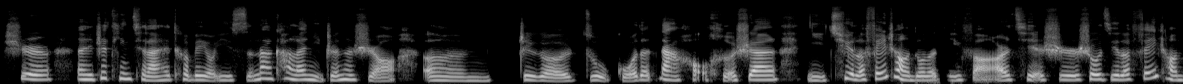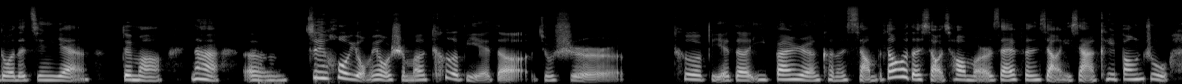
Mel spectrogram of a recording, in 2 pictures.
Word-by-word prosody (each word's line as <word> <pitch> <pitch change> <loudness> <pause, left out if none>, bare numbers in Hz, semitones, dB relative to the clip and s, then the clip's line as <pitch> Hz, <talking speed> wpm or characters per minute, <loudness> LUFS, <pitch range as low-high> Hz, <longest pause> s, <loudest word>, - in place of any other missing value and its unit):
是。 220 -2 +1 0.2
诶， 230 -1 +3
这 290 +7 0
听 260 -2 -1
起 225 -2 -3
来 180 0 +4
还 205 +1 -2
特 225 +2 -2
别 205 0 +2
有 180 -4 +1
意 195 0 -3
思。 195 -1 -7
那 265 +4 +3
看 260 -1 -1
来 215 0 +3
你 210 -5 0
真 200 +1 -1
的 225 -1 +3
是 220 - -1
哦， - - 0 0.3
嗯， 175 -2 -2 0.3
这 205 -2 +1
个 165 -2 +1
祖 190 -5 0
国 165 +1 -1
的 205 0 +1
大 220 -7 +4
好 205 - -4
河 - - -3
山， 210 +1 +6 0.3
你 180 -1 -3
去 245 +5 0
了 210 0 +3
非 260 +6 +1
常 230 - +5
多 190 0 +1
的 190 - +1
地 190 +2 -6
方， 205 - +1
而 200 - +5
且 210 0 -2
是 210 -1 +1
收 230 +1 +4
集 220 -1 -1
了 215 +1 +3
非 270 +8 -1
常 215 - 0
多 195 -2 +1
的 190 +1 -1
经 200 -1 -4
验， 195 +5 -1 0.3
对 215 - +4
吗？ 180 -3 0 0.3
那， 235 -6 +2 0.2
嗯， 195 0 -3 0.2
最 295 -2 +2
后 285 -2 +2
有 215 - +1
没 210 - -6
有 205 -2 +1
什 200 - 0
么 215 +2 -2
特 250 +2 -2
别 215 - -6
的 - - -2
就 195 -1 -6
是 480 - -5 0.5
特 225 -3 -1
别 195 -2 -5
的， 195 0 +1
一 215 0 -5
般 225 +1 +3
人 195 -2 +1
可 215 0 -5
能 185 0 -5
想 215 -3 -3
不 215 - -11
到 335 +8 +5
的 230 -9 +2
小 225 0 0
窍 220 -2 +1
门 200 0 -3
儿 - - -2
再 205 +1 +1
分 215 -1 -2
享 215 - 0
一 190 - -8
下？ 205 +2 0
可 235 +4 -6
以 235 - -3
帮 230 +1 0
助， 225 -7 -3
210 Hz, 235 characters per minute, -22 LUFS, 195-230 Hz, 0.5 s, 山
